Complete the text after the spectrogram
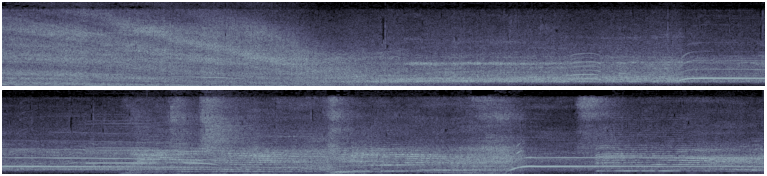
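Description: A huge crowd cheers and shouts.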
